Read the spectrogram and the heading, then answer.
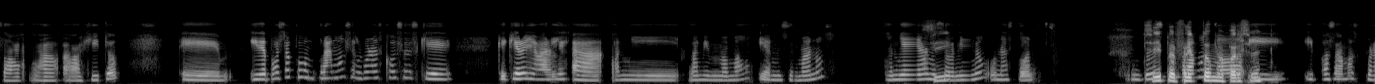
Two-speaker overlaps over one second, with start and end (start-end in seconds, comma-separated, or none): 11.4-12.7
